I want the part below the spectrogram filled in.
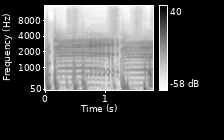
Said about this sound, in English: Oh wow, even more sheep.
